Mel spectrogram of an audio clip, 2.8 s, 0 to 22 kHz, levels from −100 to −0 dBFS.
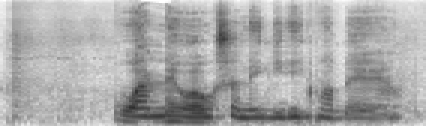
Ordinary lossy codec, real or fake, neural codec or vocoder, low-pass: none; fake; codec, 44.1 kHz, 1.7 kbps, Pupu-Codec; none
